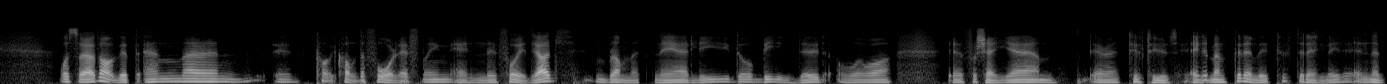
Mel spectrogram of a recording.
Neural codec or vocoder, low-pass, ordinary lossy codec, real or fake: codec, 16 kHz, 0.5 kbps, FunCodec, trained on Chinese and English, 25 frames a second; 5.4 kHz; none; fake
